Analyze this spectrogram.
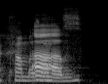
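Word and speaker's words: Camazotz: They were trying to, you know, get away from Kamazats, is that how you say it? – Yeah, Kamazats.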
